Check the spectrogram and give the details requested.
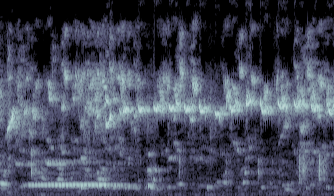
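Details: Lovebirds at a singing contest, judged on constant chatter; a continuous high, shrill twittering stream runs throughout, with a brief lower held note at the start.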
